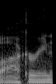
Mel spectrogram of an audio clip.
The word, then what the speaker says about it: Ocarina: when I was playing through Legend of Zelda Ocarina of Time or Ocarina of Time however you want to pronounce it not here to judge even though Ocarina is the proper pronunciation in my mind uh and everyone else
